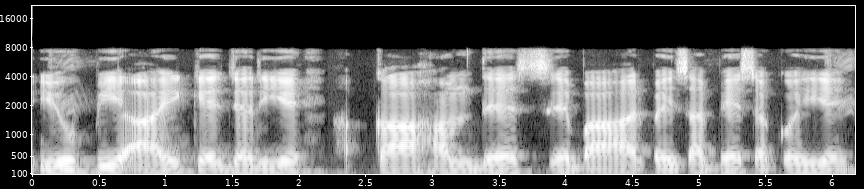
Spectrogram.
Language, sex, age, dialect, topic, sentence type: Magahi, male, 18-24, Southern, banking, question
